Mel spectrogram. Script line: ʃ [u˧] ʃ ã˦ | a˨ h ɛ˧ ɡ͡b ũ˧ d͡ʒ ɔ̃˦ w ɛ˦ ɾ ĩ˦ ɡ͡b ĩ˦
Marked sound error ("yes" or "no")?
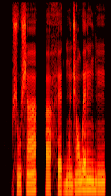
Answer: no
